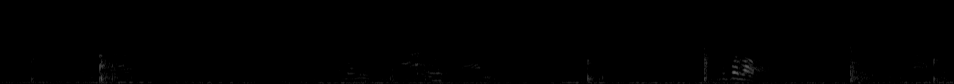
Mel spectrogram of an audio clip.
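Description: Tennis balls are struck with rackets in sharp pops.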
